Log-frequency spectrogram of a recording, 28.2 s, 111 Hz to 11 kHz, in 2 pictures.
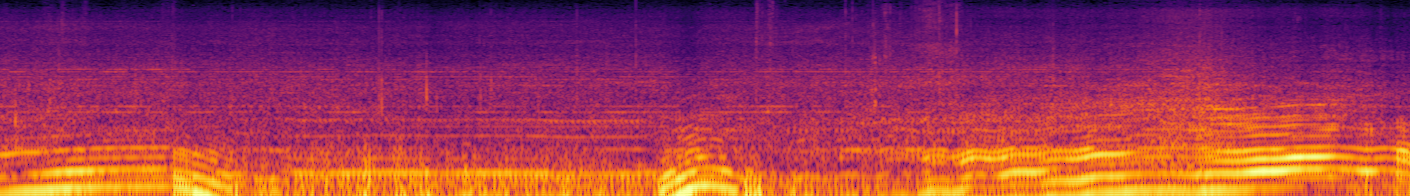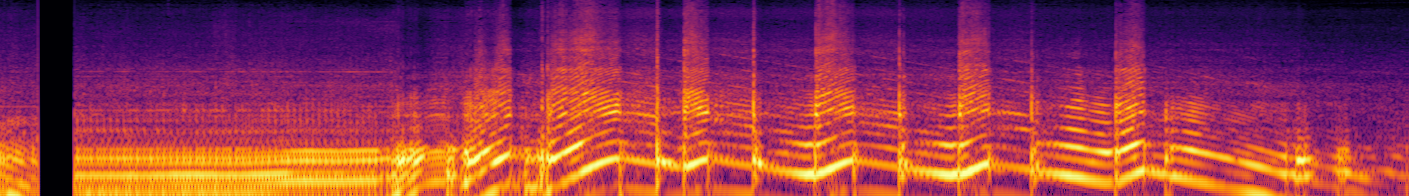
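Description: Mazda RX-8's two-rotor rotary engine pulling the car away, its pitch climbing and dropping a few times. Then the engine is revved in quick blips, rising and falling about once a second, eight or nine times.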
